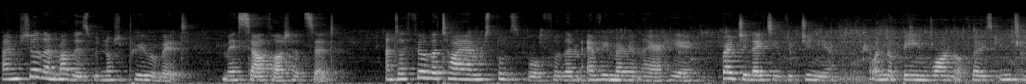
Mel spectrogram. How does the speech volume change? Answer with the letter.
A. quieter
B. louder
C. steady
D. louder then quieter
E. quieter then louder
C.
